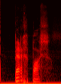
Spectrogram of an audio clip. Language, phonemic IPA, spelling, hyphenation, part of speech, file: Dutch, /ˈbɛrx.pɑs/, bergpas, berg‧pas, noun, Nl-bergpas.ogg
- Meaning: mountain pass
